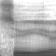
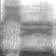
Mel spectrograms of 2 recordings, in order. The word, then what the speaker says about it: suyu: Fork of Yuzu called suyu and it already got taken down see that yeah don't don't hire those that's weird no suyu devs yeah it's corny is it called suyu because like they think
